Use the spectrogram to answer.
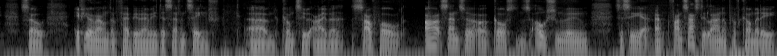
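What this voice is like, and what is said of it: Radio presenter voice. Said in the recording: “Went a bit Partridge. ... You had a bit of a radio voice there.”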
